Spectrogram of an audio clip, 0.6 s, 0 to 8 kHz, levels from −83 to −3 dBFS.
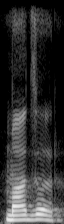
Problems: constant background noise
